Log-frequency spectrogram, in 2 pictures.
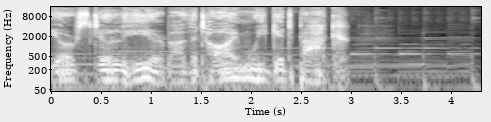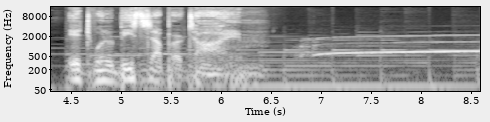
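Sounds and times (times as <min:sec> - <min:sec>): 
speech: 0:00.0 - 0:03.0, 0:04.5 - 0:06.4
coyote howling: 0:06.8 - 0:08.5.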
